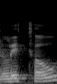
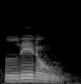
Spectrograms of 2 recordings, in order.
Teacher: So little is when I'm using the tongue up the top there to say little. That's the light L. · So it's just the lips closing in a little bit like a little W sound.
